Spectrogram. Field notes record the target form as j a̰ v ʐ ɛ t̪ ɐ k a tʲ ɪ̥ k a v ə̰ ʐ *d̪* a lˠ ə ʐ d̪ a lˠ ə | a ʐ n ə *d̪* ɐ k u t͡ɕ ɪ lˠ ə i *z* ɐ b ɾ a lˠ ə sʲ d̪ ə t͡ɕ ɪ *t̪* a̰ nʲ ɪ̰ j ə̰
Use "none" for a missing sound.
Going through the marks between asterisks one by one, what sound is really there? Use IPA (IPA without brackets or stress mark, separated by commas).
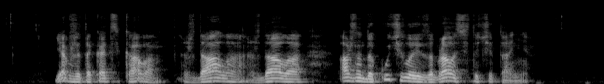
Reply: d̪, d̪, z, t̪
